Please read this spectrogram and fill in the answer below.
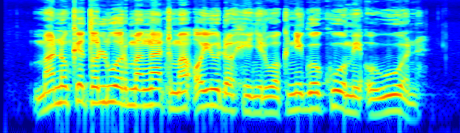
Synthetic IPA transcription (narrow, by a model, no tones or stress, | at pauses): manoket̪olwoɾmaŋatmaʔɔjʊdɔhɪɲɾwɔknɪɡokwomeʔowon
